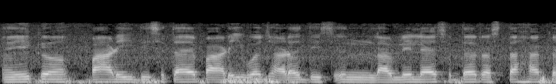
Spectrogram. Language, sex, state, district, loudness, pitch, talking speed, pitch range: Marathi, male, Maharashtra, Gondia, -16 LUFS, 115 Hz, 150 wpm, 110-115 Hz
